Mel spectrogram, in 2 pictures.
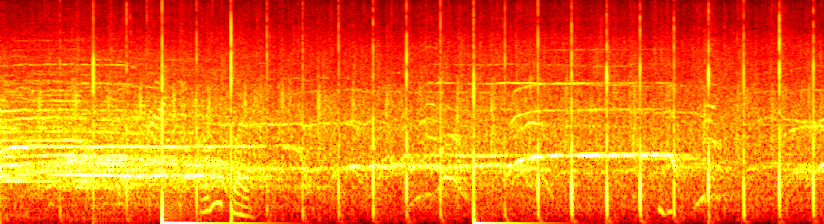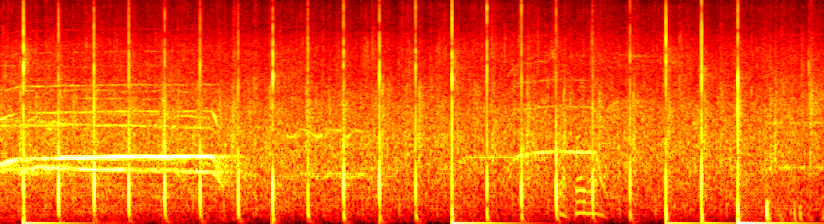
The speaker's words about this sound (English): And this is, let's give a huge round of applause to the Parr family.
